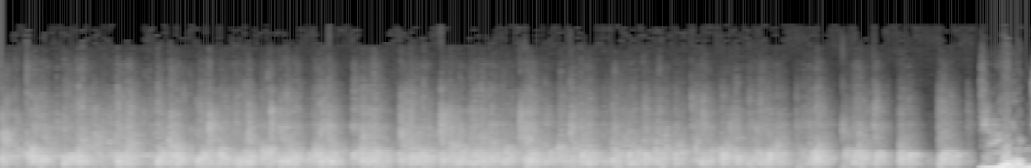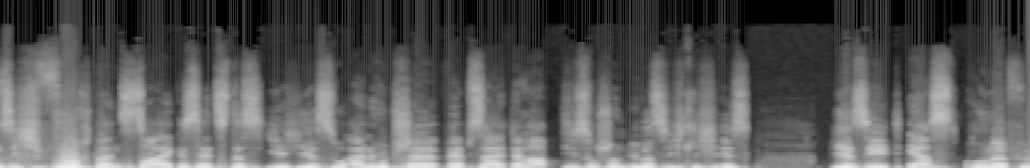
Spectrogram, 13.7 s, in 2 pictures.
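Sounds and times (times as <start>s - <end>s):
audience applause: 0.0s - 6.5s
speech: 6.6s - 13.7s.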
